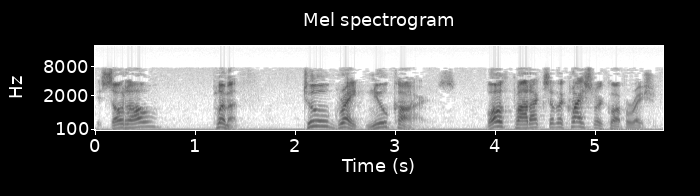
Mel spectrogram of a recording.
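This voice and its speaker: A man's voice: high-pitched, big pitch swings, normal speed, a bit bright, breathy edge. An American man doing scripted announcing for a 1950s radio show. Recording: dull 1950s radio recording.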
